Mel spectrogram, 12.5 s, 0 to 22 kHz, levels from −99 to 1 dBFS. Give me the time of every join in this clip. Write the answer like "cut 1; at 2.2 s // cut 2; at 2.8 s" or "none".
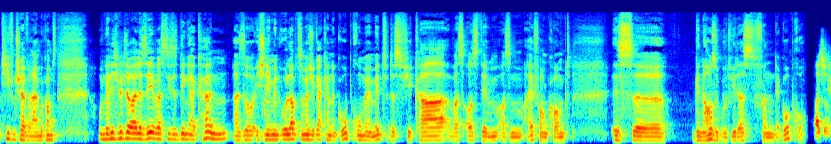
cut 1; at 1.3 s // cut 2; at 5.8 s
